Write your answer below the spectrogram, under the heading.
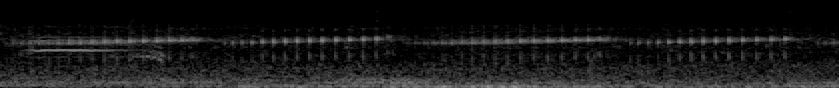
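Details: Frogs calling in spring at an abandoned fish pond that usually dries up in summer; trilled pulsed notes repeated in long overlapping runs, with a brief whistled note early on and low rumbling background.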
